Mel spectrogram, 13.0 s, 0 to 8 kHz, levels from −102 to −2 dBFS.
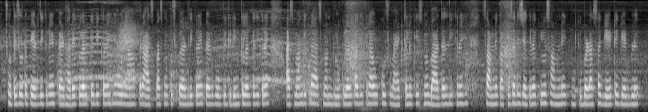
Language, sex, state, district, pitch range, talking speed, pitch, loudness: Hindi, female, Uttarakhand, Tehri Garhwal, 225-235 Hz, 300 wpm, 230 Hz, -22 LUFS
